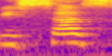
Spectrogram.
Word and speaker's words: বিশ্বাস: কারণ আমরা উচ্চারণে কখনো বিশ্বাস বলি না, আমরা বিশ্বাস বলি, অর্থাৎ তালব্যশের উচ্চারণেই হয় সবগুলো, বিশ্বাস।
